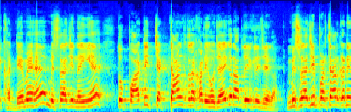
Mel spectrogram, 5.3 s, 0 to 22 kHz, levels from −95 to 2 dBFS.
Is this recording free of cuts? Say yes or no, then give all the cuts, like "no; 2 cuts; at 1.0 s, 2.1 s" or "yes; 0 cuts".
no; 1 cut; at 4.2 s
